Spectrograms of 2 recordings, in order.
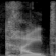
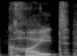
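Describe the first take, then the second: First: Said in the usual way. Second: KITE said with an "oy" vowel, like "koyt"; Vermont long I. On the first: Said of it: "instead of kite". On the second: Shown as a demonstration. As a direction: round the vowel in KITE, old Vermont style. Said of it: "it would be kite".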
